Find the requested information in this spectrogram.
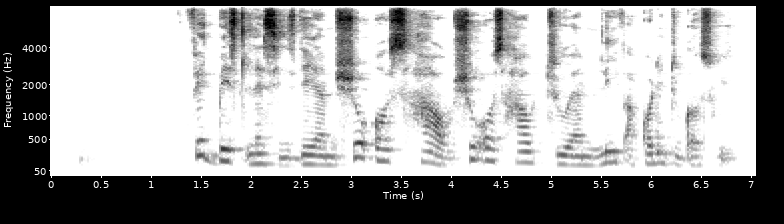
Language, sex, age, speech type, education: Nigerian Pidgin, male, 30-45, spontaneous, tertiary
